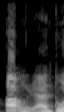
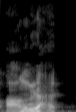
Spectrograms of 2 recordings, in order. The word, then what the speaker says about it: 盎然: 盎司的盎念四声，习近平居然就能把盎然读成了昂然，读完之后居然还昂然自得地瞥了旁边的马克龙一眼。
